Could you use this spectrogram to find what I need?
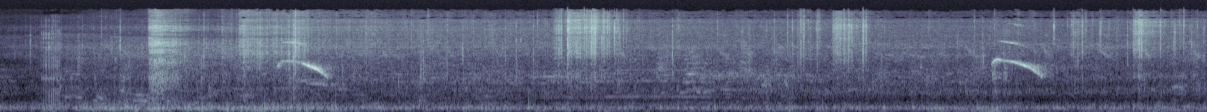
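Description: A wood fire crackles and roars steadily outdoors.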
